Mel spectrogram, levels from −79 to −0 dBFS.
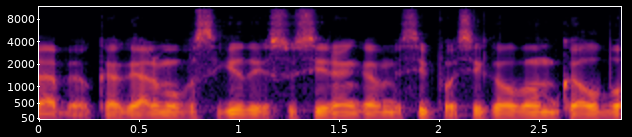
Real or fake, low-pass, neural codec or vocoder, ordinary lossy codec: real; 10.8 kHz; none; MP3, 96 kbps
